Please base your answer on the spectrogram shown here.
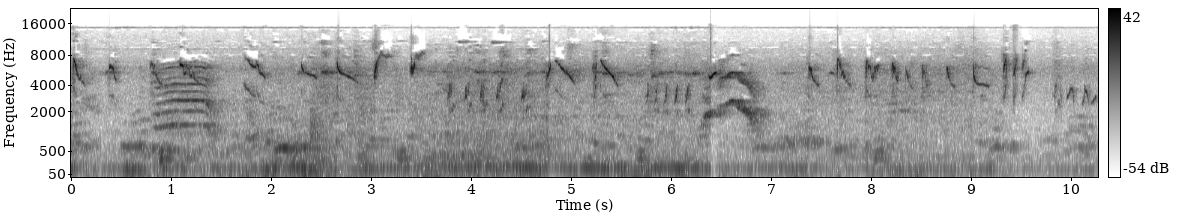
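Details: Captive white-eye, bought from a bird trader, singing energetically after three days at home, sunned by day then cooled: rapid thin high chirps and quick down-slurred notes in dense bursts, one longer looping whistle midway, over a steady low hum.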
